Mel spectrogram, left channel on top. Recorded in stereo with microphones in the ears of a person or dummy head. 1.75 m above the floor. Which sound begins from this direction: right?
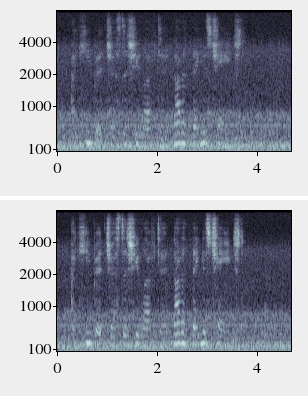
A woman speaking, at 0.3 s.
